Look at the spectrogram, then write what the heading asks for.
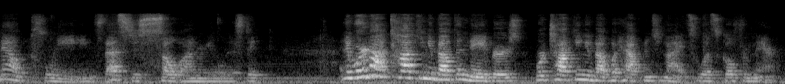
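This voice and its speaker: A fairly quick-paced woman with very wide pitch swings amid noticeable background noise. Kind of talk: police interrogation answer. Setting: police interview room. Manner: sarcastic, dismissive, irritated.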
